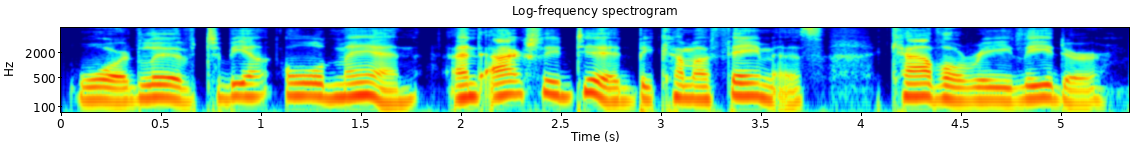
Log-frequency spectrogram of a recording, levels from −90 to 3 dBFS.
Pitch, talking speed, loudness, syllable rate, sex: 160 Hz, 170 wpm, -18 LUFS, 5.3 syllables/s, female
